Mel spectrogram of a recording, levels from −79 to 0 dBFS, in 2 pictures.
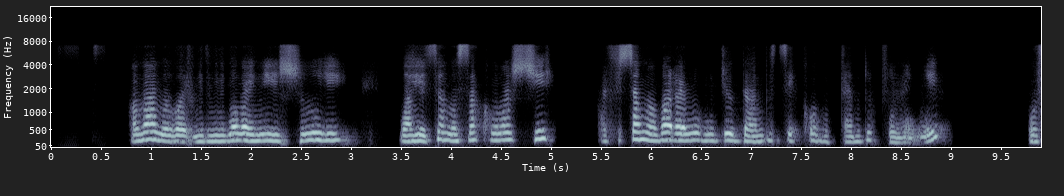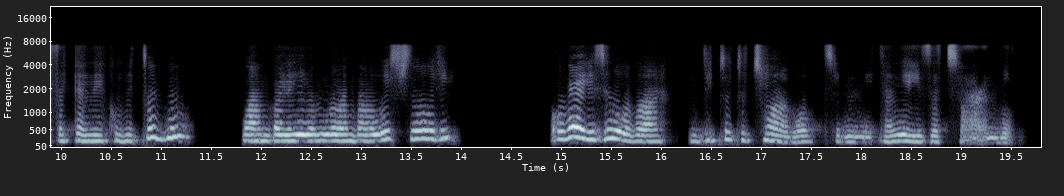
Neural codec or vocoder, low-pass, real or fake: codec, 16 kHz, 0.5 kbps, FreqCodec, smaller model; 7.2 kHz; fake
